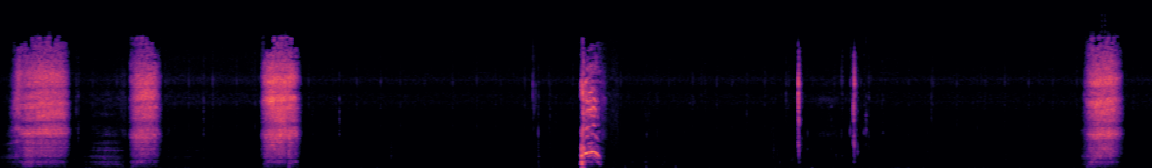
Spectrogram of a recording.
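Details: Repeated sharp, hissing sneeze bursts with quiet gaps and clicks, triggered by sniffing cayenne pepper off a Q-tip; the person counts toward nine sneezes in a row, which clear the sinuses.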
